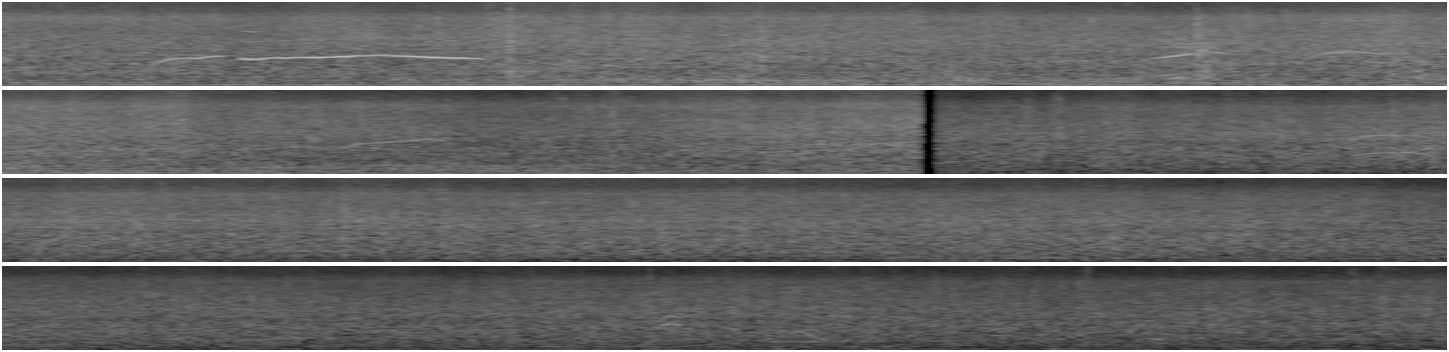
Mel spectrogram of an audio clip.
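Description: Steady rush of churned water and wind from a jet ski running through spray, with a low engine hum under it. About twelve seconds in the sound cuts off sharply and gives way to a softer, steady wash of a motor yacht's wake.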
